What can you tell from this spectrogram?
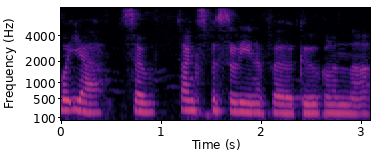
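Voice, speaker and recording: A woman talks with fairly even intonation. Her voice is somewhat breathy. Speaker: vlogger. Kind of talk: casual vlog chat. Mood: relaxed, a little weary. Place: home room. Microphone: phone near.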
